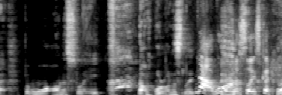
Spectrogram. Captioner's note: chuckles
